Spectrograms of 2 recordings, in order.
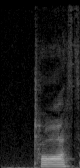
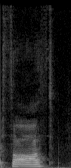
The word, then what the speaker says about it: Thoth: Egyptians believed that the god, some pronunciations differ. People say it as either Toth or Thoth.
